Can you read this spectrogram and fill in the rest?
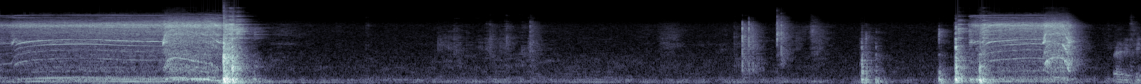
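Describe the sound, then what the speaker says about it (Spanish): A power drill driving screws into an MDF shelf: two loud whirring runs near the start and end, each ending in a rising bite, with quieter handling knocks in between. "Nos fijamos que esté al ras al frente y unimos con los tornillos"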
